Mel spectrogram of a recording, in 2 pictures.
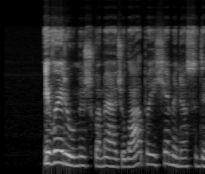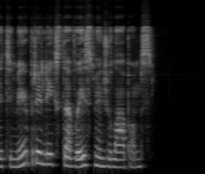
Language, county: Lithuanian, Šiauliai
